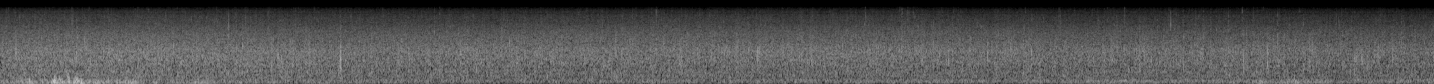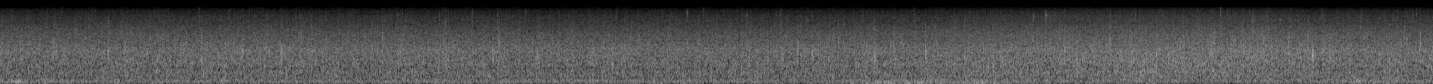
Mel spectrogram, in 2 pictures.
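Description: Steady rain falling: an even hiss of rain on the ground and leaves.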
